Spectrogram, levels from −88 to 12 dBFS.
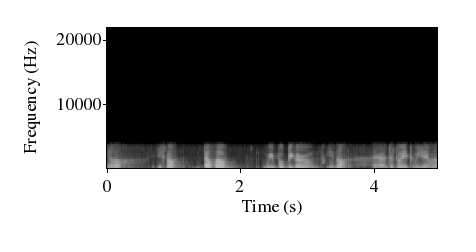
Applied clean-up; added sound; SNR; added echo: none; none; none; none.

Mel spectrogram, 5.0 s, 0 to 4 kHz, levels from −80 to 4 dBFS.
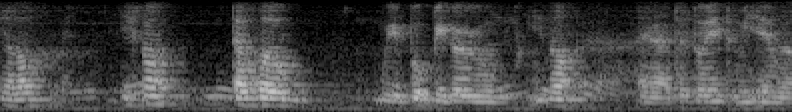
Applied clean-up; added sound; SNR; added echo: none; Subway, metro, underground; 13 dB; reverberation time 0.4 s.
